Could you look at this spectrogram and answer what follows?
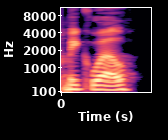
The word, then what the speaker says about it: Miguel: It's M-I-G-U-E-L, right? – So you don't pronounce the E, basically? – No. Is that how it's spelled? M-I-G-U-E-L? – Yes. – Yeah, it's Miguel. – Okay. What happens to the E? Why don't I do or the U? Why don't you do a Miguel? – It's Spanish. You don't pronounce the G, the gue. – Oh. – It's not a gue.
